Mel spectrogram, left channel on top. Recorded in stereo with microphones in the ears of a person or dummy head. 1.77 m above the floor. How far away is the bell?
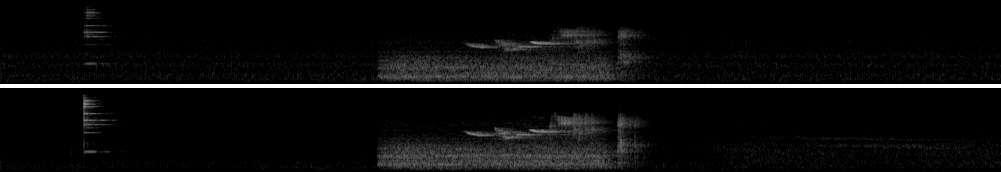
About 1.2 m.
